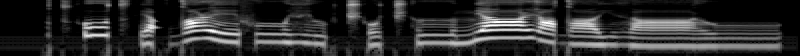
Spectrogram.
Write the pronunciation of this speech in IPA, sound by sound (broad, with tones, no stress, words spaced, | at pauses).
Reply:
t͡sʼo˥t͡sʼe˩ʔ dˤɯ˦ɣeː˨fuː˨vʲuː˩ʔ t͡ʃʼo˩ t͡ʃʼɯː˨ mʲɑː˥ɣi˨dˤuː˩j ðɑː˩ɣuː˩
